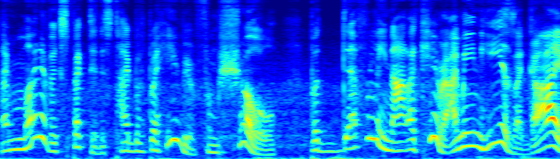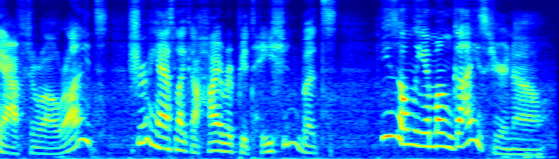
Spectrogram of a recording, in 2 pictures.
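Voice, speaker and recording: Lively low-voiced woman gamer. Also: moderate pace, slight background noise. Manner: casual, expressive, joking asides. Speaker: let's play host. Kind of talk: reading game narration aloud with casual commentary. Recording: soft game music behind. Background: game music.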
